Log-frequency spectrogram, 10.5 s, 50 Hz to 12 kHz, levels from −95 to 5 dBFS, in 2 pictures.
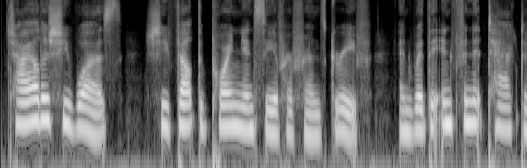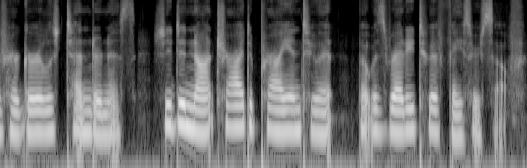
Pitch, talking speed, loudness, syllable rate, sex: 175 Hz, 200 wpm, -19 LUFS, 5.0 syllables/s, female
